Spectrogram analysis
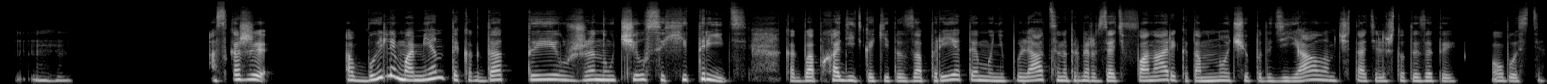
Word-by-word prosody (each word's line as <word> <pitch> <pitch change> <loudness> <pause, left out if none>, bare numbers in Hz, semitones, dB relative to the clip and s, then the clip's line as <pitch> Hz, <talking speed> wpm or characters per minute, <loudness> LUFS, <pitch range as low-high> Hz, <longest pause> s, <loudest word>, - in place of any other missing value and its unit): М, 250 - -22
мгм. 180 -2 -7 1.4
А - - -4
скажи, 225 -1 +3 0.8
а 200 -1 0
были 230 - +3
моменты, 225 - +4
когда 190 +4 -1 0.2
ты 220 +1 +2
уже 200 0 +1
научился 210 0 +4
хитрить, 215 - 0 0.3
как 170 -2 -5
бы 175 +2 +4
обходить 185 -2 +1
какие-то 165 -1 -4
запреты, 180 +6 -1
манипуляции, 180 +3 -1
например, 180 0 -2
взять 170 +1 0
фонарик 185 +1 0
и, - - -10
там, 160 +1 0
ночью 180 -1 +1
под 160 -1 -9
одеялом 170 +6 -1
читать, 170 -1 -4
или 160 0 -4
что-то 165 -1 -4
из 165 - -3
этой 155 -2 -5 0.3
области? 165 +2 -6
180 Hz, 125 wpm, -20 LUFS, 165-210 Hz, 1.4 s, моменты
